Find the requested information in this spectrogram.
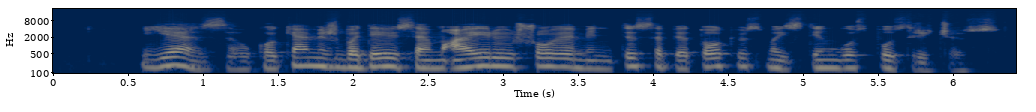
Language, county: Lithuanian, Utena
